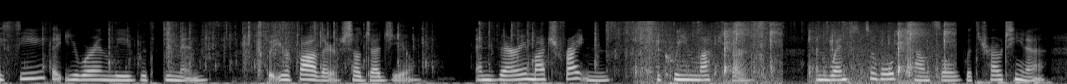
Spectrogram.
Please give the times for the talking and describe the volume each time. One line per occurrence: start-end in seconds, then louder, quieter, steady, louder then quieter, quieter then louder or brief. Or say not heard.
0.0-10.6 steady.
